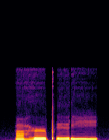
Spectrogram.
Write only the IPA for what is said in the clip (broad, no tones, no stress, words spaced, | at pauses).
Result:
ɑɦə˞pʼɪː ɾi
